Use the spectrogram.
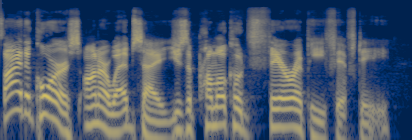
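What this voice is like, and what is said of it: Exaggerated announcer voice. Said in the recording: “in my announcer voice”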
